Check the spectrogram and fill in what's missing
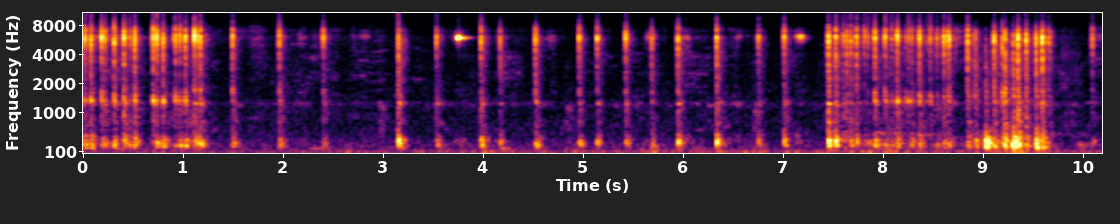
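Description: Long red nails and fingertips tap and trace across the smooth plastic and glass panel of a large flat LED TV screen showing a menu page. Rapid flurries of bright, crisp clicks open and close the clip, with slower, evenly spaced single nail taps in between. Each tick is sharp and high-pitched and stops dead with no ring.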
